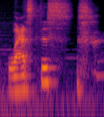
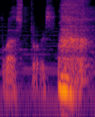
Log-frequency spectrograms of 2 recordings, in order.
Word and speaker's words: Blastoise: reality it should be blastis blast like no that's n not right no it's from the toys part of tortoise so blast so I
